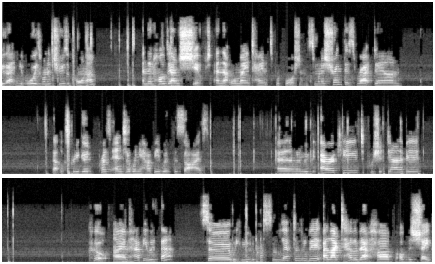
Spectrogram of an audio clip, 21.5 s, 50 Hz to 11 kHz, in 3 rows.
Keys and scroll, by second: 0.8 ctrl+-, 2.1 ctrl+t, 8.3 Return, 11.0 ctrl+=, 11.5 Down, 15.4 Up, 16.4 ctrl+=, 18.2 Left, 20.8 Left.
